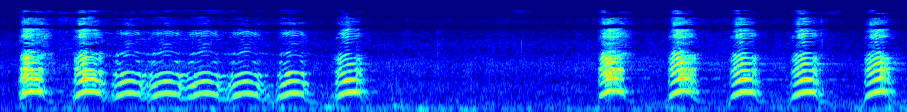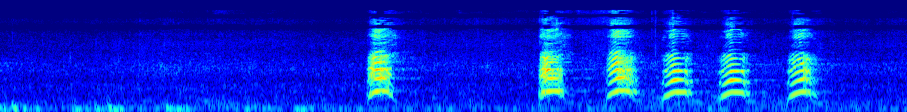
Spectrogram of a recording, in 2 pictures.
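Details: Dog barking in quick clusters: a fast run of rapid yaps, a pause, a series of five steady barks about half a second apart, then a lone bark and a final burst of six quick barks.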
